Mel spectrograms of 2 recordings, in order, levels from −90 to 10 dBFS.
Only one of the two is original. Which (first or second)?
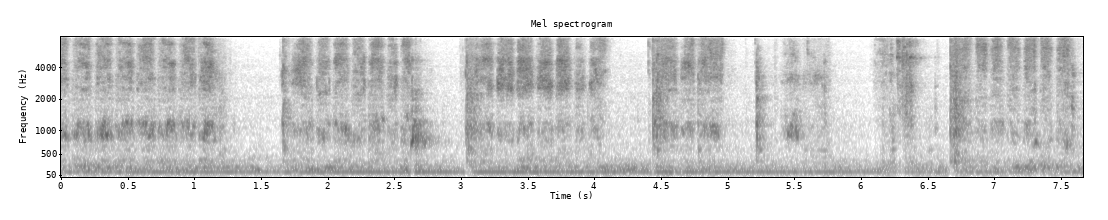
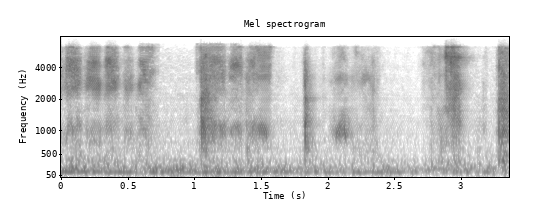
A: first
